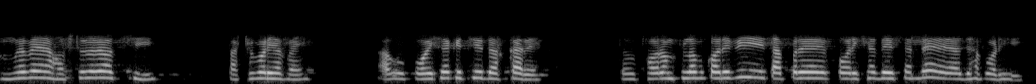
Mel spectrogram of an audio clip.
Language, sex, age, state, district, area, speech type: Odia, female, 18-30, Odisha, Dhenkanal, rural, conversation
